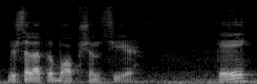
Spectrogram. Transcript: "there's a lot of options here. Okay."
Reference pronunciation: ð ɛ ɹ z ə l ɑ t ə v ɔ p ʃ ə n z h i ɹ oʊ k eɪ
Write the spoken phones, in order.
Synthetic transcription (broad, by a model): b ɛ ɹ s ə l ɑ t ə b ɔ p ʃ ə n s h i ɹ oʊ k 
